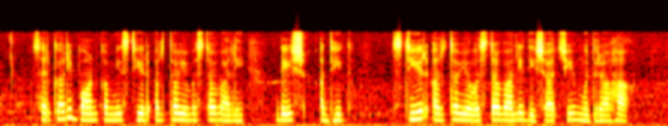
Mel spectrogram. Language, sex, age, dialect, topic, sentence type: Marathi, female, 18-24, Southern Konkan, banking, statement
